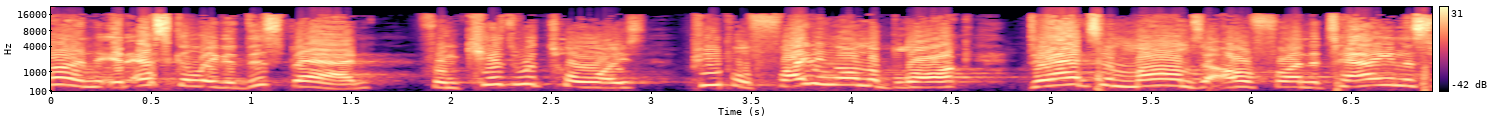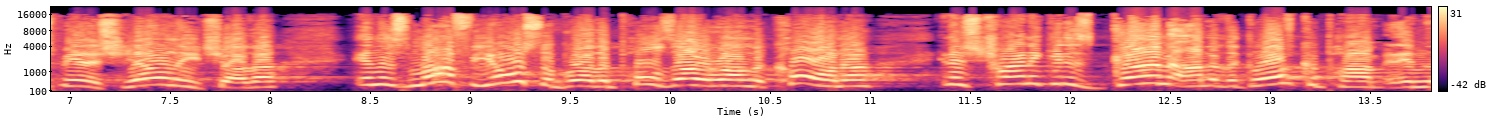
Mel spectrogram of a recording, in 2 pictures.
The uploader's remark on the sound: at Restoration Road Church in Wakefield, MA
